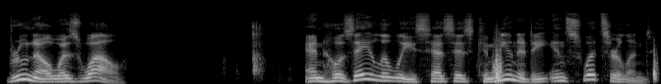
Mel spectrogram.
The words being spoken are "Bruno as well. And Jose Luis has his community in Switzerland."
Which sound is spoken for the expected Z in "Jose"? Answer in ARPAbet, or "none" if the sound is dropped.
Z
